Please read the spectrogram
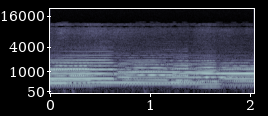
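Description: Brass quintet of two trumpets, French horn, trombone and bass trombone playing held chords together, the harmony shifting every half second or so.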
